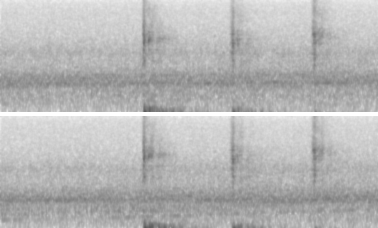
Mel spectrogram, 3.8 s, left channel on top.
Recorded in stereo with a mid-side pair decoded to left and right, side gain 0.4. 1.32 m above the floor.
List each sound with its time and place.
1.4 s a whoosh: 10° left, 4.5 m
